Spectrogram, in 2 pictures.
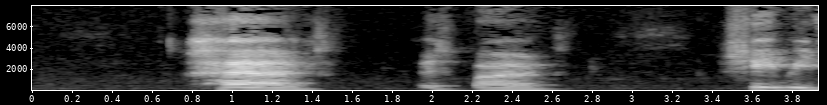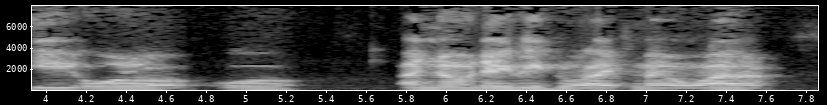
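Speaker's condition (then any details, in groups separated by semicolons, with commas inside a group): Cerebral palsy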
